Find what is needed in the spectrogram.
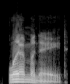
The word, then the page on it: laminate: American English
